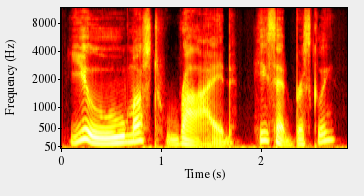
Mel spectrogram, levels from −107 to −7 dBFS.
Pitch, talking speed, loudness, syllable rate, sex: 150 Hz, 125 wpm, -18 LUFS, 2.8 syllables/s, male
